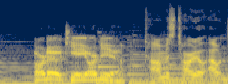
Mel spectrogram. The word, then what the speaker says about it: Tardo: Is it pronounced Tardo? Tardo, T-A-R-D-O.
